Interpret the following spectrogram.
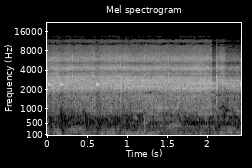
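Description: Steady hiss of a heat gun blowing hot air onto a plastic water pipe to soften it, with a few faint short chirps over it.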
